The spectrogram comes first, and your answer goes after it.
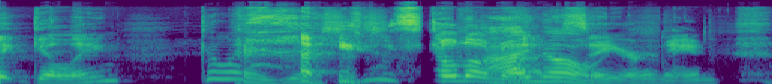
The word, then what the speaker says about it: Ghislaine: Ghislaine, yes.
